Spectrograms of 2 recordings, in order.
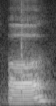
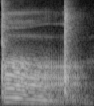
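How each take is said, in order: First: The vowel is short, held for one beat. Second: The vowel is long, held for two beats. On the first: "a short vowel will have like one beat" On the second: "A long vowel has two beats"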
